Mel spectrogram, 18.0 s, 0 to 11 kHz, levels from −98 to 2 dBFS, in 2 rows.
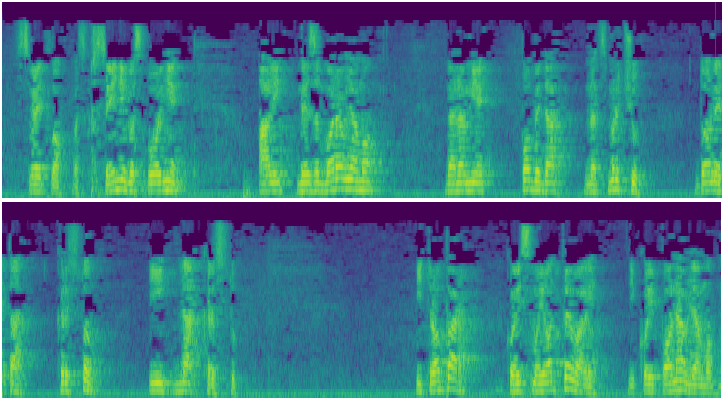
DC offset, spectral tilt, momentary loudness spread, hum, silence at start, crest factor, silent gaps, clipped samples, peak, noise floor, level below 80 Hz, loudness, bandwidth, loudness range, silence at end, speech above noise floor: under 0.1%; -4.5 dB/octave; 15 LU; none; 0.05 s; 18 dB; none; under 0.1%; 0 dBFS; -40 dBFS; -42 dBFS; -16 LUFS; 8 kHz; 5 LU; 0 s; 25 dB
